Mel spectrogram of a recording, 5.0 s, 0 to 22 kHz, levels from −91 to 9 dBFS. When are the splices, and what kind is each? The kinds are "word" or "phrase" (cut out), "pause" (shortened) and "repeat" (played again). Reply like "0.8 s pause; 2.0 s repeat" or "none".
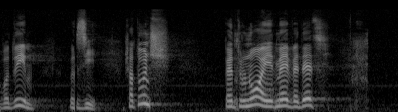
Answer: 0.9 s word; 3.4 s word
